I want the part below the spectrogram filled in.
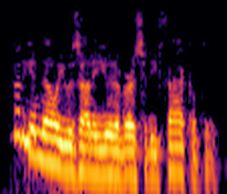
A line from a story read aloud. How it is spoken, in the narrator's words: asked Moore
